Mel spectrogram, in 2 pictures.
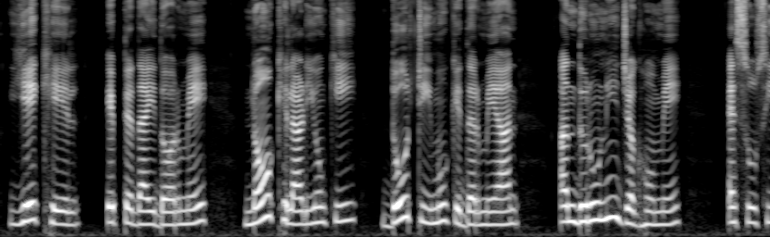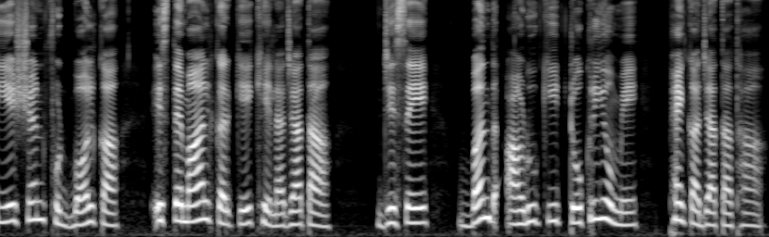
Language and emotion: Urdu, neutral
